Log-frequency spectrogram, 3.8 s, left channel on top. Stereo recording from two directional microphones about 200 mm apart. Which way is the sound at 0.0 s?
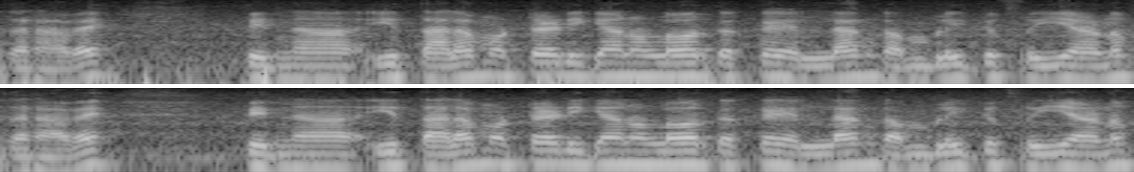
Centre (ahead or behind).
